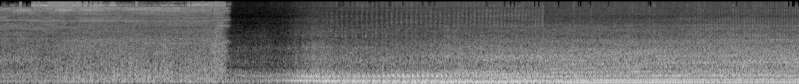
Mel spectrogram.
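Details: Ford 302 V8 driving an air compressor, after a tune-up with new plugs, plug wires, cap and rotor and a new fuel pump; wind noise, then steady, even low rumble under load with no misses or knocks.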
